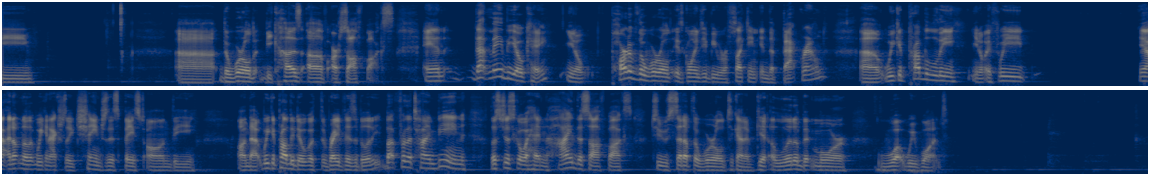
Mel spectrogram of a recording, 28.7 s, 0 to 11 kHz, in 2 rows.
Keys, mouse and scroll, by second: 2.2 click, 4.4 alt+h, 7.5 right click, 9.0 right click, 10.7 click, 12.4 click, 14.1 click, 14.6 click, 17.1 scroll down 4, 17.4 middle click, 17.6-18.3 scroll up 4, 18.0 shift+middle click, 19.2 scroll down 1, 19.6 middle click, 21.9 h, 25.6 KP_0.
